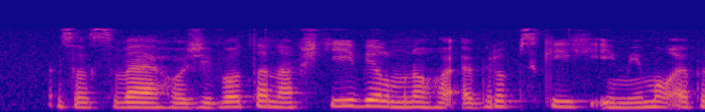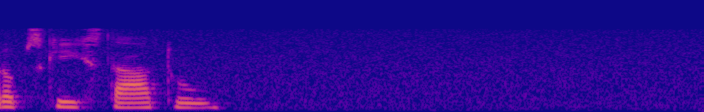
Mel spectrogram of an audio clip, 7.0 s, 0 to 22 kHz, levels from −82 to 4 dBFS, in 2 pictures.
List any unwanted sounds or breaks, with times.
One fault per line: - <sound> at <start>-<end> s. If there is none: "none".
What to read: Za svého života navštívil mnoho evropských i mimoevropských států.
none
